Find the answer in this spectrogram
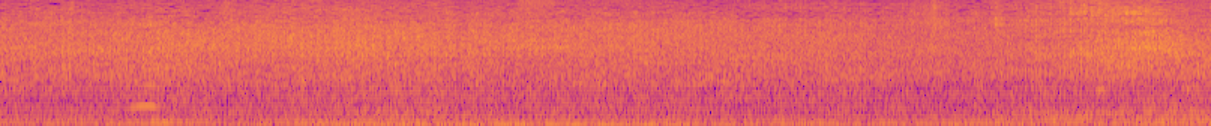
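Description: Street traffic heard from a moving cycle rickshaw: a car and motorbikes passing close by over a steady, heavy low rumble of road and wind noise.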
